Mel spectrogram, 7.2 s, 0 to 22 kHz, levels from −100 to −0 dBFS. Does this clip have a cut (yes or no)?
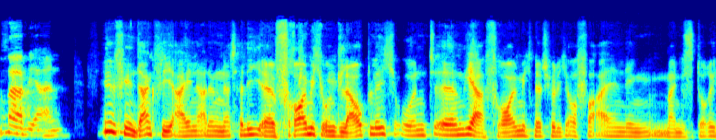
no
